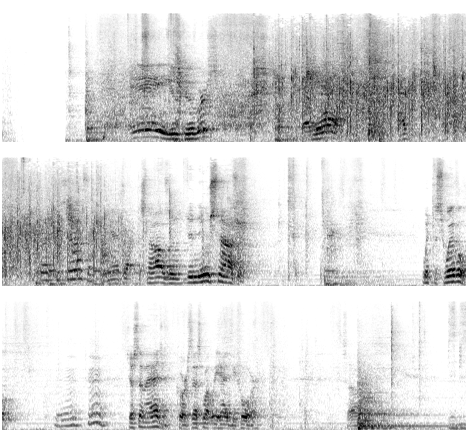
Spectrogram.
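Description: A middle-aged man talks calmly and close up.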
